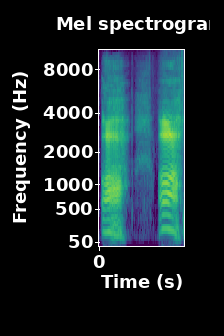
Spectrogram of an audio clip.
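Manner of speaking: a loud, pleased "ah, ah" at a favorite sound; delighted ah. Real, not acted. Maker hearing his favorite cassette sound, happy sighs. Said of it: "This is my favorite sound".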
